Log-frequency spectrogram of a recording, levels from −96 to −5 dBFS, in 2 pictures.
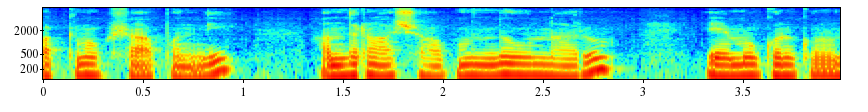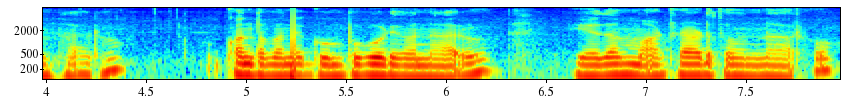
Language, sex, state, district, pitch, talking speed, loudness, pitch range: Telugu, male, Andhra Pradesh, Visakhapatnam, 135 Hz, 130 wpm, -21 LUFS, 130-140 Hz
